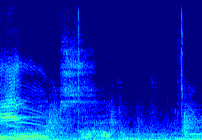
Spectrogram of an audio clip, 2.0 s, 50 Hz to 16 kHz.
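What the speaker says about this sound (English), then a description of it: "The cat is purring loudly. It seems happy." A cat in the Persona 3 Reload video game lets out a short, high meow, followed by softer purring and small mewing sounds, all fairly faint and close.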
